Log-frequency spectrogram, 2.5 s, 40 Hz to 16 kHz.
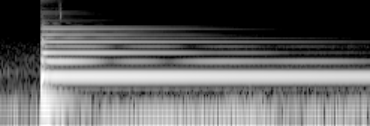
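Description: A single sustained tone tuned to A at 432 Hz sounds alone, with a sharp onset followed by a long, steady decay and clear overtones above the fundamental.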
